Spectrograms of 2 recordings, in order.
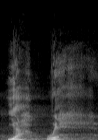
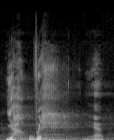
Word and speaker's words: Yahweh: di dalam Perjanjian Lama ditulis dengan kata y h b dengan huruf besar semua membaca membacanya yaitu Yahweh yang artinya apa aku adalah aku ya Aku adalah aku membacanya Yahweh nah Hai aku adalah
